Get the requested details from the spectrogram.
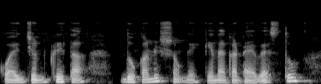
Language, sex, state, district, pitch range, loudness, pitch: Bengali, male, West Bengal, Alipurduar, 100-120 Hz, -18 LUFS, 105 Hz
